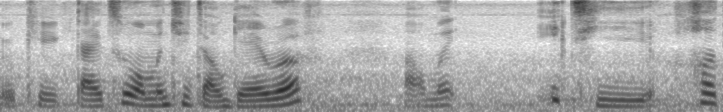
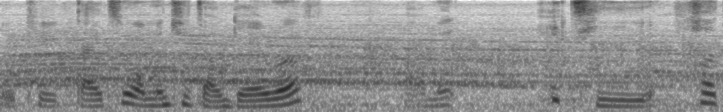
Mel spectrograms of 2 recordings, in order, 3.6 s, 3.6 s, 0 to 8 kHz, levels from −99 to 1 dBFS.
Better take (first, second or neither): first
